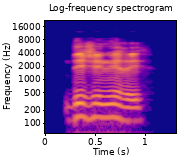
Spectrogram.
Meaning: 1. to degenerate 2. to take a turn for the worse, to go south
- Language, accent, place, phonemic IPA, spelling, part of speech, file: French, France, Lyon, /de.ʒe.ne.ʁe/, dégénérer, verb, LL-Q150 (fra)-dégénérer.wav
